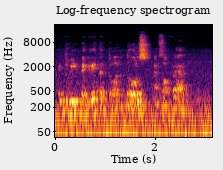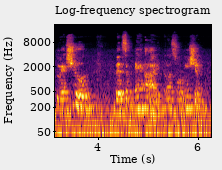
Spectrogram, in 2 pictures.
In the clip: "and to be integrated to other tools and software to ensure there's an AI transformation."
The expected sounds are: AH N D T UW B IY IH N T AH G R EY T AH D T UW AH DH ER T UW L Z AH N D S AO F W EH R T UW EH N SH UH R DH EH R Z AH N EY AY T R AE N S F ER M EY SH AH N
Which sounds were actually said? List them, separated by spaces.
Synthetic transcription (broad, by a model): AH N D T UW B IY IH N T AH G R EY T AH D T UW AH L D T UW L S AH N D S AO F W EH R T UW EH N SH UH R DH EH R S AH N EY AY T R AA N S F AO M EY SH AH N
